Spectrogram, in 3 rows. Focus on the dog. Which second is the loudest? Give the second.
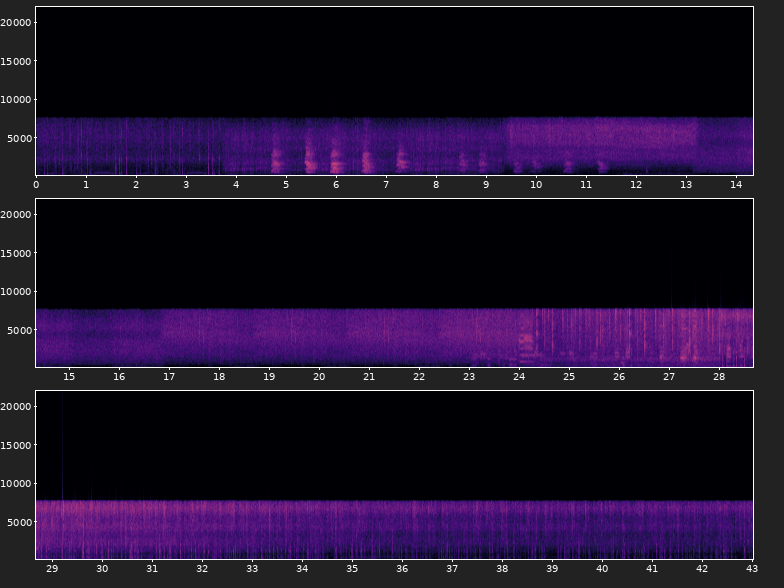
6 s.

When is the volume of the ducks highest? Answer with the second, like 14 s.
27 s.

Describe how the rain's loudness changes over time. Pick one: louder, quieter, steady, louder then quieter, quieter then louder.
louder then quieter.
